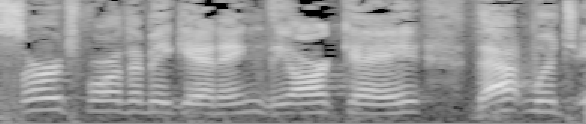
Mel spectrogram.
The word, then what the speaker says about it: arche: Now here is the arche. A-R-C-H, long E.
